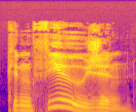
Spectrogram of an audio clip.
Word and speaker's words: confusion: quiet unstressed Vision confusion confusion three syllable word the stresses in the second syllable the vowel gets stretched out in there a little bit longer and then the Jin quick and quiet confusion so here's some quick phrases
